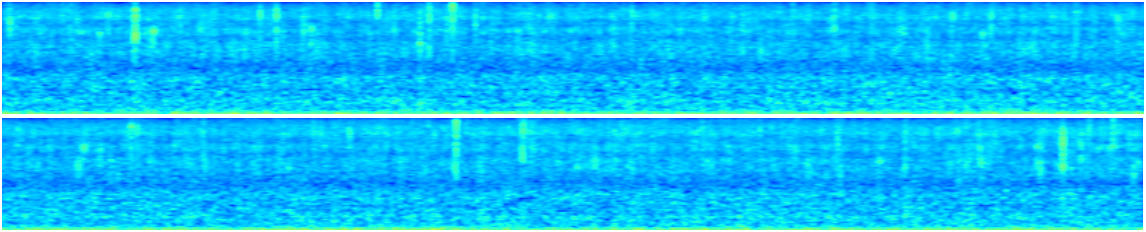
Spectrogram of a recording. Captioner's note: fire crackling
